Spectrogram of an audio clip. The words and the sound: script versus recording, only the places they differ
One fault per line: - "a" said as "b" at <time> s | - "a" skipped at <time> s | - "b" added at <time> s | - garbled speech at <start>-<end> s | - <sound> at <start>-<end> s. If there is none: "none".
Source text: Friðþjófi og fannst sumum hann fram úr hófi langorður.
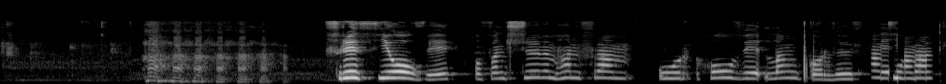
- laugh at 1.4-3.0 s
- garbled speech at 8.7-9.3 s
